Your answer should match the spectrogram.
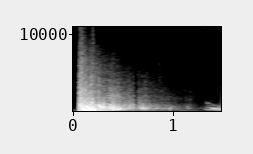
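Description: A single loud gunshot sound effect, used as a quiz buzzer, bursts out abruptly and rings off in a long, fading echo, followed by a faint voice murmuring near the end.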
